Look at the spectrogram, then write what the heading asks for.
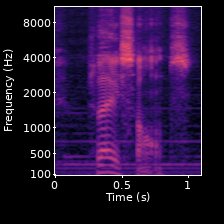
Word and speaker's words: Plaisance: my name is Plaisance okay that's how you pronounce that Plaisance and okay and please take responsibility for the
